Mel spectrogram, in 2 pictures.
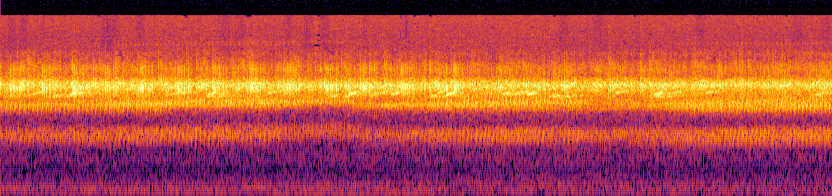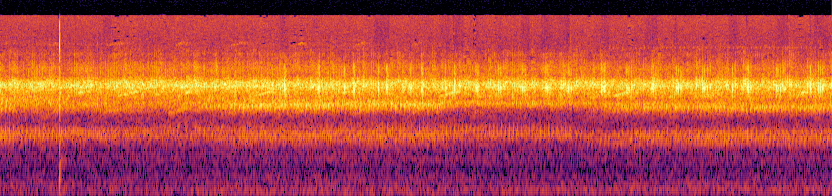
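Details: Dense nocturnal chorus of tree frogs in the North Carolina backwoods, a thick unbroken layering of high trills and nasal tones, with a single sharp click partway through.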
